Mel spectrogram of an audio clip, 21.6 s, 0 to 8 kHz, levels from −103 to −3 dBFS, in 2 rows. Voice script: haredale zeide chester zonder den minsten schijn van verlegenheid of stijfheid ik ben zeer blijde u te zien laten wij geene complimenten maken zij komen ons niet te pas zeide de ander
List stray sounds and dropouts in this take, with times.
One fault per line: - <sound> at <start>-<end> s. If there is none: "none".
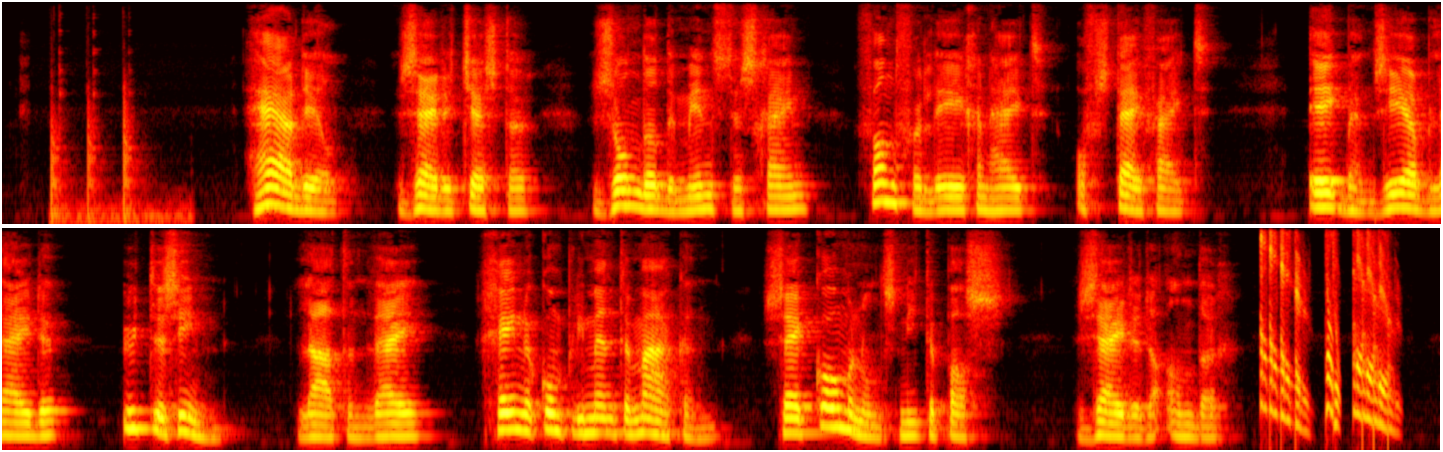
- thud at 0.4-1.5 s
- chirp at 20.2-21.3 s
